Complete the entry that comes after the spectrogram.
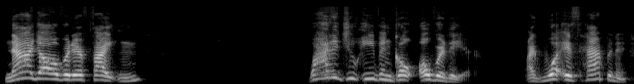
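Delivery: high-pitched, heated retelling of a telling-off; worked-up, high-pitched confrontation; exasperated scolding. Retold or imitated. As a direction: act out scolding a friend in disbelief. Acted confrontation with her friend.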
